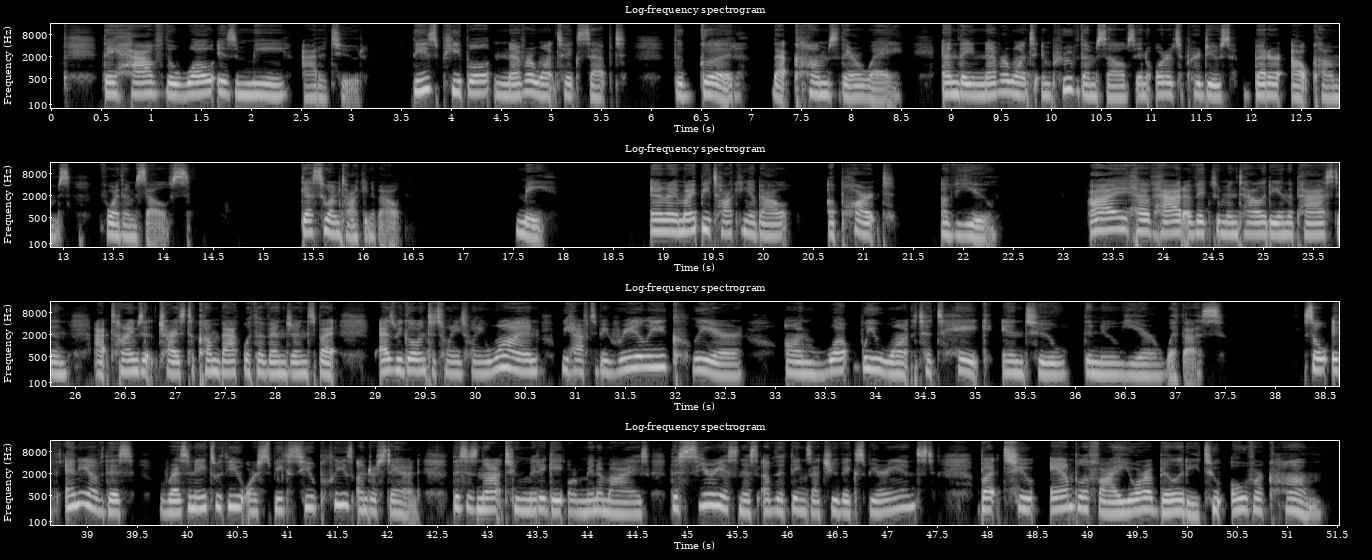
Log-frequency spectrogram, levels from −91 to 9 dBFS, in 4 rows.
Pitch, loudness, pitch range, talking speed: 195 Hz, -22 LUFS, 180-220 Hz, 150 wpm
